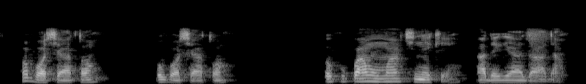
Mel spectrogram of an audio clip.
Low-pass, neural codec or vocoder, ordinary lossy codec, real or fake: 5.4 kHz; none; none; real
